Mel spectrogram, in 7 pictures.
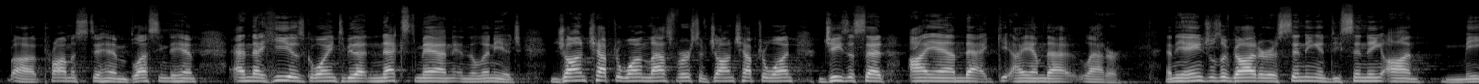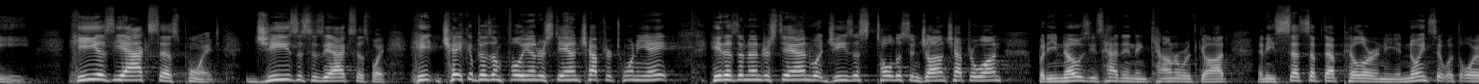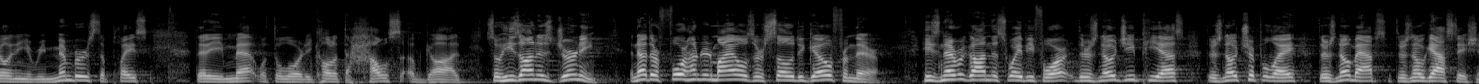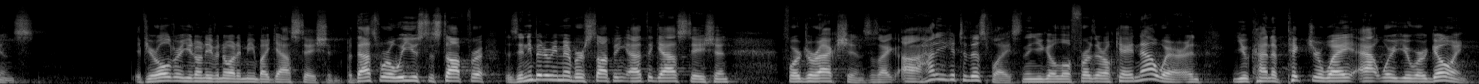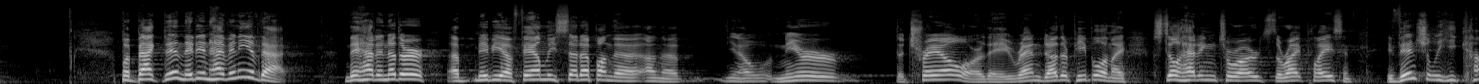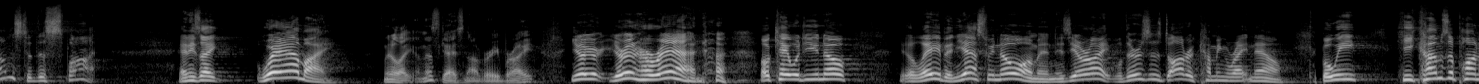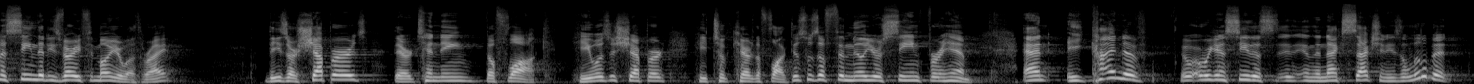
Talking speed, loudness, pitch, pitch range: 205 wpm, -23 LUFS, 165 Hz, 140-200 Hz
